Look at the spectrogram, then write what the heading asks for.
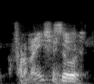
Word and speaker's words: formation: for for yes formation formation it does not mean it does we use training but that word it does exist and if follows the rule formation second to last syllable okay what about a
